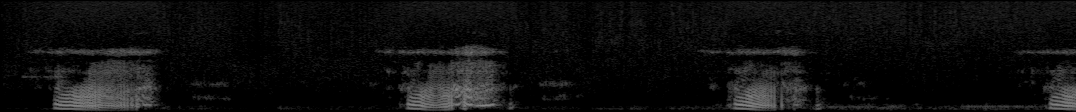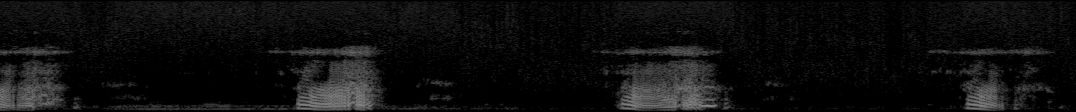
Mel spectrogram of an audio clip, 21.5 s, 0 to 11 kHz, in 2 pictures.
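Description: Loud, rattling snores with each breath, about 18 a minute, with quiet pauses between them; ordinary snoring.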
